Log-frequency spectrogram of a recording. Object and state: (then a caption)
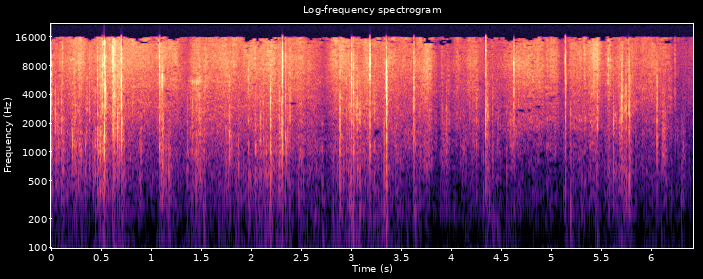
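Newsprint newspaper sheets being handled. A bare hand flips over a page of large, thin newsprint newspaper sheets lying flat on a table, then the palm and fingertips rub and smooth the sheet flat. Bright, crisp crinkling and crumpling rustles come in quick, uneven bursts with sharp papery snaps, over a faint low background.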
